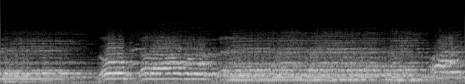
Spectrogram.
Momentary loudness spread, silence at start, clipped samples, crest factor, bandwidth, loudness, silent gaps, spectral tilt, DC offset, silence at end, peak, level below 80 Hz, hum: 3 LU; 0 s; under 0.1%; 10 dB; 5.8 kHz; -17 LUFS; none; -9 dB/octave; under 0.1%; 0 s; -6 dBFS; -38 dBFS; none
